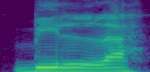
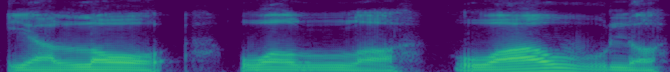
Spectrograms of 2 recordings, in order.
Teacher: Kalau sebelum lafaz Allah barisnya di bawah berarti bunyi A tipis. Billah. Tapi kalau sebelumnya baris di atas bisa patah, bisa domah itu bunyinya O.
